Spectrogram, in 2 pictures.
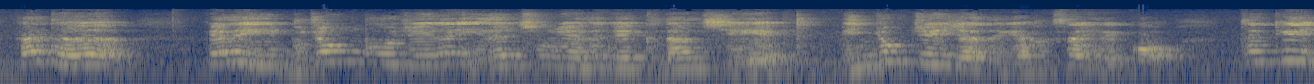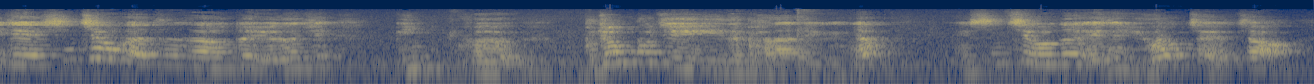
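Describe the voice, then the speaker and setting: A man's voice: high-pitched, a bit bright. A man teaching a history lecture, explaining with rhetorical questions and many filler sounds. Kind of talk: recorded lecture. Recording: roomy, distant mic, faint background noise.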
